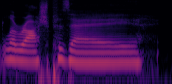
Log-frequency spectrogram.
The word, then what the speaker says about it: La Roche-Posay: And I do a lot of high and low skincare where it's like Cetaphil and then and like La Roche-Posay is how you say it, mixed with like my higher end shit.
